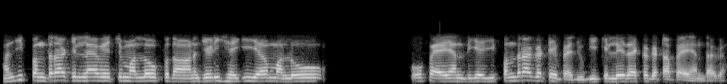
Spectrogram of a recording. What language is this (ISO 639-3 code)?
pan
